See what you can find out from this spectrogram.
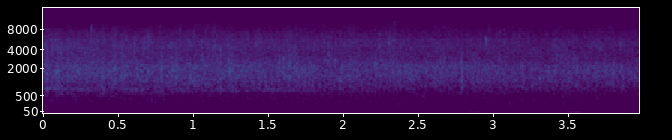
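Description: An audience applauds at a church service to celebrate a reverend mother who has served in Ikoyi for 15 years, in a dense, steady roar of many hands clapping together, loud and even throughout, with no clear individual claps and no talking over it.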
